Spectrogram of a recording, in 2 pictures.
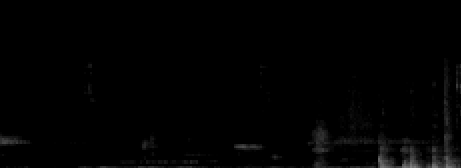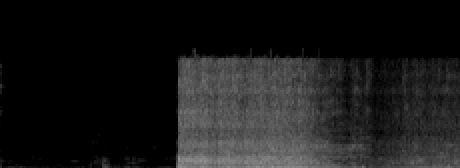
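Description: A few faint clinks and taps, then a mixer grinder powdering roasted gram roars to life abruptly and runs loud and steady to the end, easing slightly as it goes.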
